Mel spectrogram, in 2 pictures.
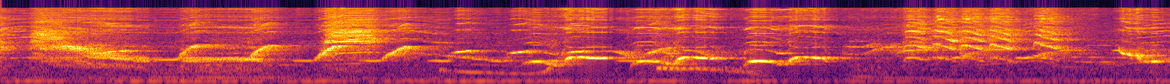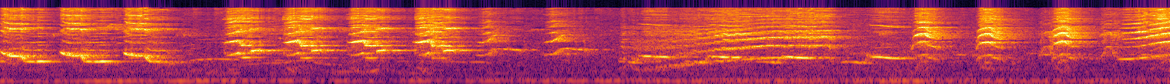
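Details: A mutant grey laughingthrush, singing and dancing, gives a fast, varied run of rich whistles, slurred notes and chattering phrases, shifting pitch and pattern constantly, over a low steady hum.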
